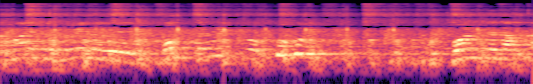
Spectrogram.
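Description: Live folk band music with several voices singing and calling out over it, on a steady tapped beat.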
